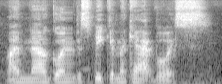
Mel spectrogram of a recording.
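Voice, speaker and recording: A man's voice: fairly high pitch, monotone, a little fast, a bit bright. A man chatting casually over a video game, teasing and giving tips to the friend playing beside him. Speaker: gamer coaching a friend. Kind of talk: casual let's-play chat. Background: game music.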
